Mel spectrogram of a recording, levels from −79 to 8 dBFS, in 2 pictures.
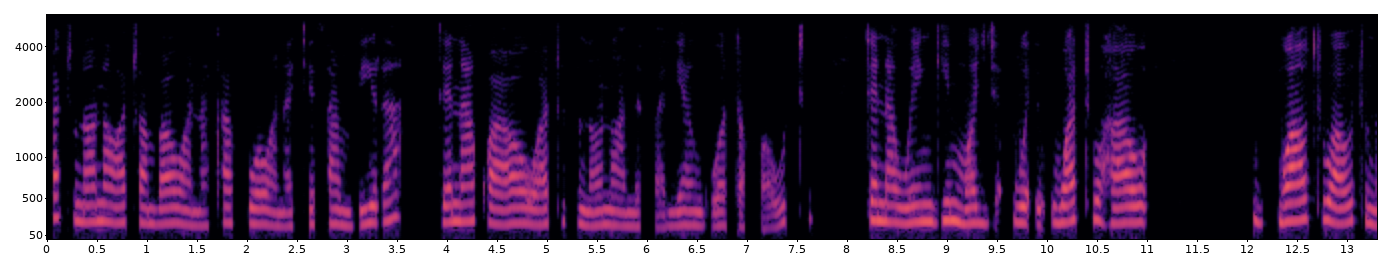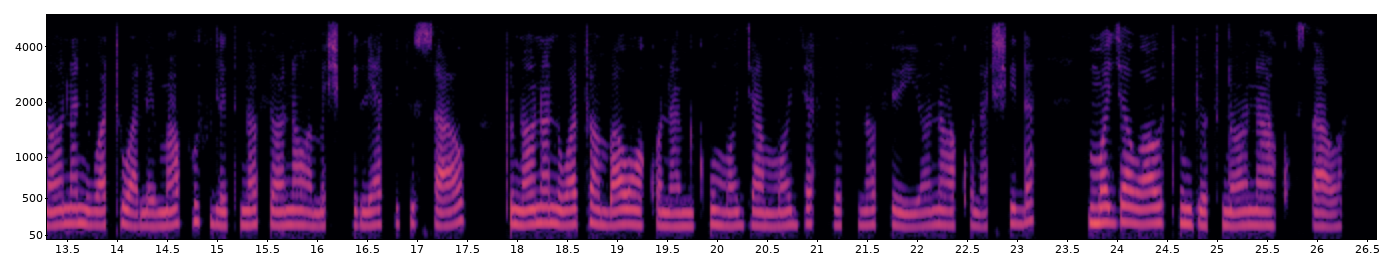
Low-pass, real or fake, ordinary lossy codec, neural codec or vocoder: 5.4 kHz; real; Opus, 16 kbps; none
